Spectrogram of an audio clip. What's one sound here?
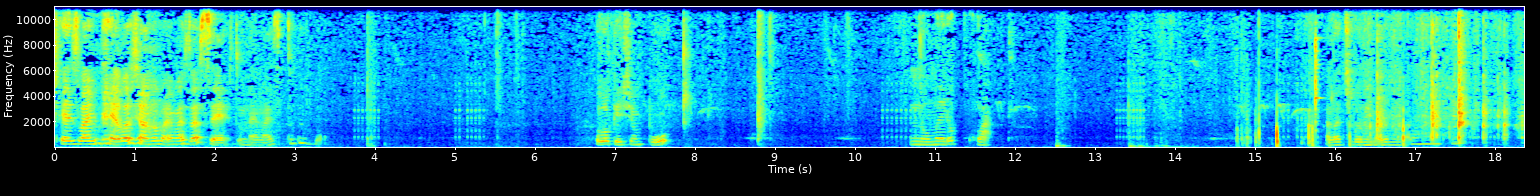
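A young girl talks with animation close by.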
